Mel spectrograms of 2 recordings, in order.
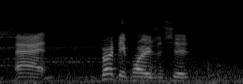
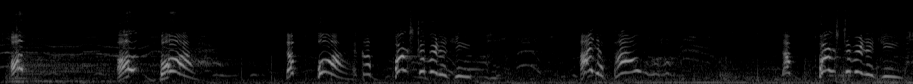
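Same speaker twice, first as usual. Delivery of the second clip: high squeaky cartoon mouse voice; Mickey Mouse. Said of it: "I used to could do Mickey Mouse".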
